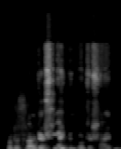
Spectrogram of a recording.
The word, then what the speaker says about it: Unterschreiben: Unterschreiben. Ja. Yes, sir. Put the stress on the second one here, Jayant. Yeah, on this one.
